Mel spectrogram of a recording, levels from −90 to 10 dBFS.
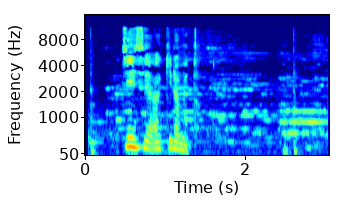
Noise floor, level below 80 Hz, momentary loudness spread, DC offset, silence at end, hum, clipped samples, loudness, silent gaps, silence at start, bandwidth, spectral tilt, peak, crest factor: -47 dBFS; -58 dBFS; 25 LU; under 0.1%; 0 s; none; under 0.1%; -26 LUFS; none; 0.05 s; 11.5 kHz; -3.5 dB/octave; -6 dBFS; 22 dB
